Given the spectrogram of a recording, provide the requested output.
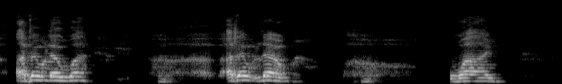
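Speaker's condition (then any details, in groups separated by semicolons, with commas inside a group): Cerebral palsy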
